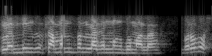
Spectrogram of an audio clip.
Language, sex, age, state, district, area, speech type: Marathi, male, 30-45, Maharashtra, Buldhana, rural, conversation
